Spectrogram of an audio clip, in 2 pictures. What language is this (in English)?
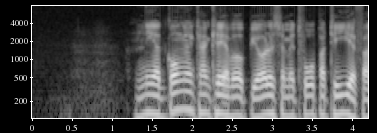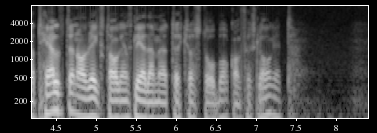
Swedish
